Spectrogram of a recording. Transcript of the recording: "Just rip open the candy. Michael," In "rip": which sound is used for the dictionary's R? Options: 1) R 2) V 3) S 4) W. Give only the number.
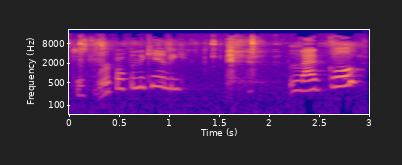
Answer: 4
